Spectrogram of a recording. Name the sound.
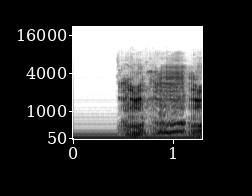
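pig grunting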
